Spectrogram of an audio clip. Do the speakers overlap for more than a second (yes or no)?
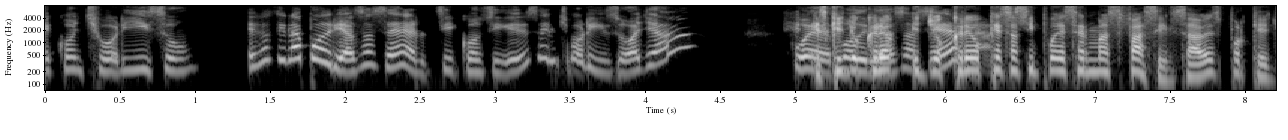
yes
